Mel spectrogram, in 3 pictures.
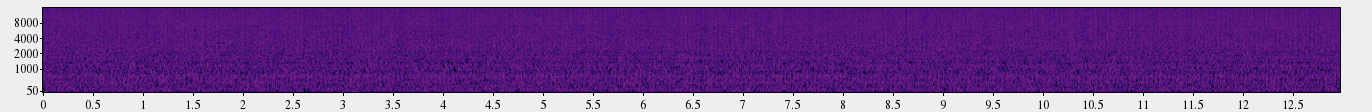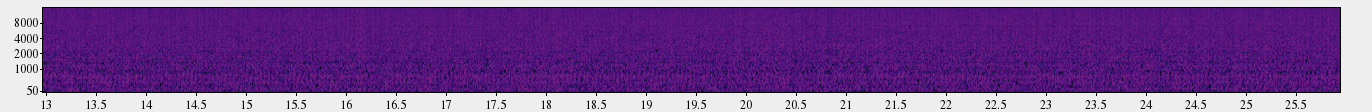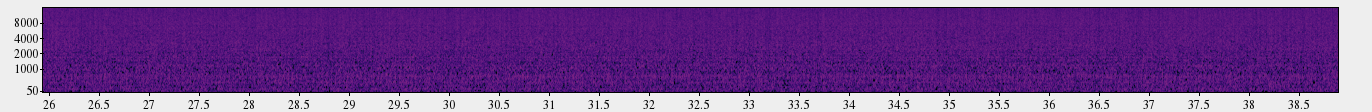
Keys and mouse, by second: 1.4 alt+click, 1.8 alt+click, 2.5 alt+click, 3.6 alt+click, 4.2 alt+click, 4.4 alt+click, 7.8 alt+click, 9.8 alt+middle click, 10.0 alt+click, 11.3 r, 12.3 click, 13.0 click, 13.6 click, 14.3 click, 15.4 w, 15.7 click, 17.8 alt+right click, 18.8 r, 19.4 click, 19.6 click, 19.8 click, 20.2 click, 23.3 click, 24.0 click, 24.6 alt+click, 25.6 alt+click, 26.5 alt+right click, 27.6 click, 27.9 alt+click, 29.0 ctrl+z, 29.8 click, 30.1 click, 30.8 w, 31.2 click, 31.6 click, 33.2 alt+right click, 36.0 ctrl+z, 36.3 shift+right click, 37.8 ctrl+click.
